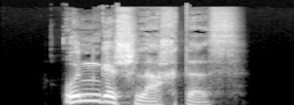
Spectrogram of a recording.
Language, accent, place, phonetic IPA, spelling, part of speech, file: German, Germany, Berlin, [ˈʊnɡəˌʃlaxtəs], ungeschlachtes, adjective, De-ungeschlachtes.ogg
- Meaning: strong/mixed nominative/accusative neuter singular of ungeschlacht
